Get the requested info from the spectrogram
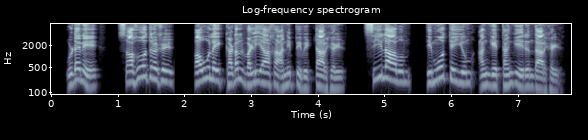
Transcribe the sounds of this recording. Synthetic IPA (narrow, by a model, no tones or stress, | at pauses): ʊɽɐneː | sɐɣoːðɐɾɐɾɣɐɭ | pɐʋɯlɐɪkːɐɽɐlʋɐɭɪjaːɣɐːnɪpːɪʋɪʈːaːɾɣɐɭ | siːlaːʋɯmt̪ɪmoːt̪ejɯmʔɐŋɡeːt̪ɐŋɡijɪɾɯnd̪aːɾɣɐ̰ɭ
